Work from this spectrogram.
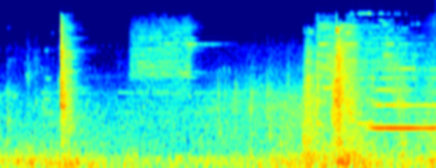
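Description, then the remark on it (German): Bright yellow Union Pacific diesel locomotives in North Platte rumble steadily as they push a string of tank cars up the westbound hump, a small artificial hill, with brief metallic hisses and squeals rising over the low, continuous drone. No one speaks. “The uh locomotives that you see straight north of us pushing the tank cars up on top of the hill.”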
